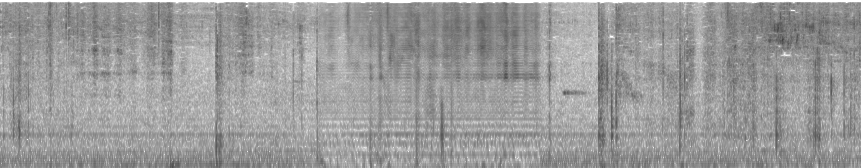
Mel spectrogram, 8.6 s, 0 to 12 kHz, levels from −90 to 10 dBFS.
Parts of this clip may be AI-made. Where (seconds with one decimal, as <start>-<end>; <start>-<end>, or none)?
3.2-5.4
